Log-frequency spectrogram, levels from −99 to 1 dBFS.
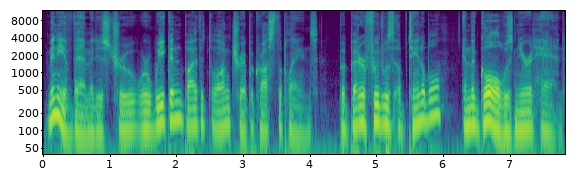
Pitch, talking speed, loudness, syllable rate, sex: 110 Hz, 205 wpm, -20 LUFS, 5.1 syllables/s, male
